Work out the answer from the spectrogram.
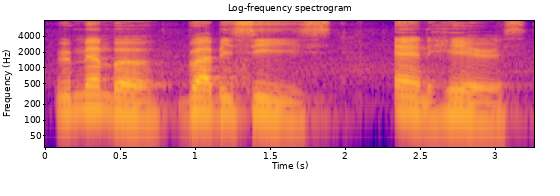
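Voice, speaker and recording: A man plays a solemn, all-seeing reality-show voice that speaks from nowhere. It drawls each question slowly and gravely. Its pitch sits in an ordinary middle range. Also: lightly acted. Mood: probing. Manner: slow, deep, commanding questions. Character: unseen male reality-show house voice, solemn.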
